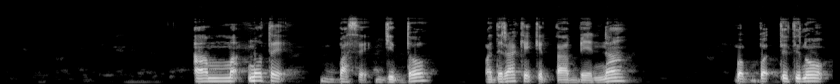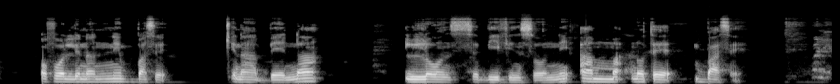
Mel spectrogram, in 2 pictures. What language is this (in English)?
Sidamo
